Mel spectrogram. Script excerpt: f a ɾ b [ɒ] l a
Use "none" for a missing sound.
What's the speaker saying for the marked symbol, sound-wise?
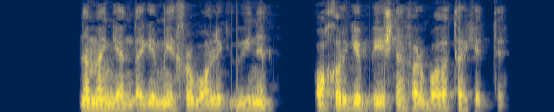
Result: ɒ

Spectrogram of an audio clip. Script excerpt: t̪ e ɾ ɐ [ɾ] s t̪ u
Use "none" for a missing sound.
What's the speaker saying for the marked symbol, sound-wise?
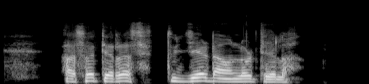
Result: none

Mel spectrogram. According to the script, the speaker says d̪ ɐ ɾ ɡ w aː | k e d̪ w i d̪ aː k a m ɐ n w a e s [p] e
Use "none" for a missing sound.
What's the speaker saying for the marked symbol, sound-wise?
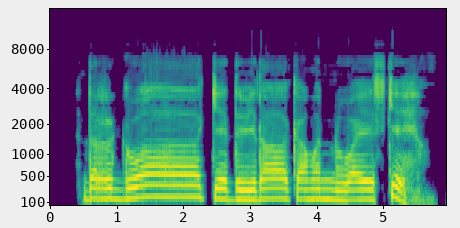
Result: k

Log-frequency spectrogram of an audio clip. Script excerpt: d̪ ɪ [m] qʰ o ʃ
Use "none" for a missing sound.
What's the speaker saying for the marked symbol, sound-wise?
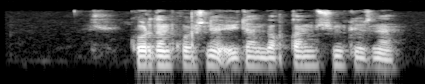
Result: m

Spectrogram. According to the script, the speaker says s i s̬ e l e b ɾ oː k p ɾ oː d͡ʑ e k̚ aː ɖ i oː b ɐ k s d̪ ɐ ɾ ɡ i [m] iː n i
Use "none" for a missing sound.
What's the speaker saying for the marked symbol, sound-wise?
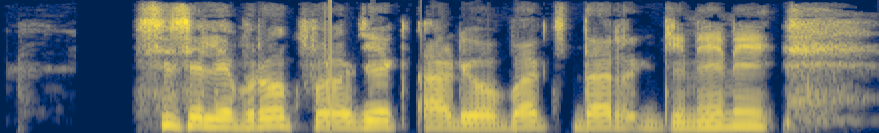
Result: n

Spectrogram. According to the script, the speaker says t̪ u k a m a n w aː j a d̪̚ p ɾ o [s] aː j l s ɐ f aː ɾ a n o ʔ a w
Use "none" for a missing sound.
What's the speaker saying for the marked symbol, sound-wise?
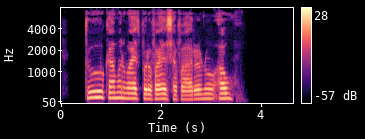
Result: f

